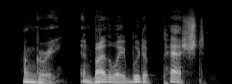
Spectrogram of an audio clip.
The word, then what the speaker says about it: Budapest: And by the way, Budapest is the proper pronunciation, the local pronunciation. You'll hear some folks say Budapest, some folks say Budapest. They prefer Budapest.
